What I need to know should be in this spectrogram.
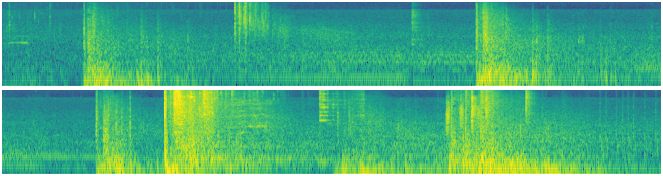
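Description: Loud rifle shots crack and boom, with long rolling echoes.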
